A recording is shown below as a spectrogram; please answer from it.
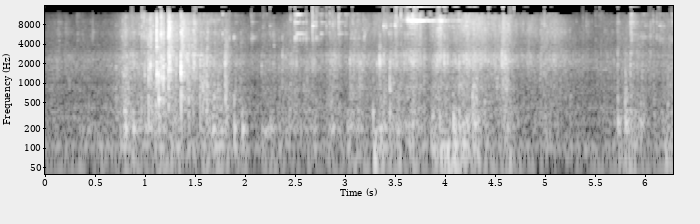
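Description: Rustling, crinkling and knocking of a packed travel bag and its contents being handled and pulled about, loudest about a second in.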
